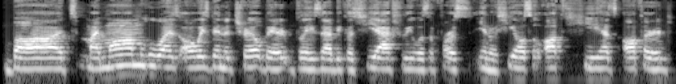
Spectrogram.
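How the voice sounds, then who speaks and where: A woman from Nigeria, speaking American English with a light Yoruba tinge, talks as a guest on a podcast. She is earnest and reflective, laughs easily, and slows down to stress her points. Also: on the low side, flat delivery. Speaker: guest author. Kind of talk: relaxed podcast interview.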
